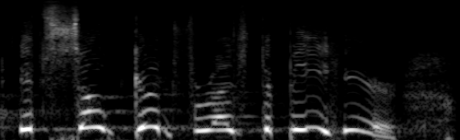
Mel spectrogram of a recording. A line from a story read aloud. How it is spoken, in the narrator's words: Peter blurts out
